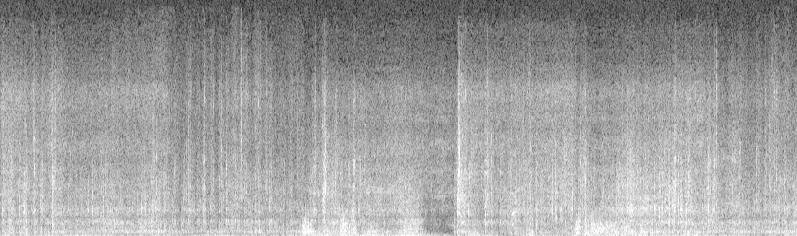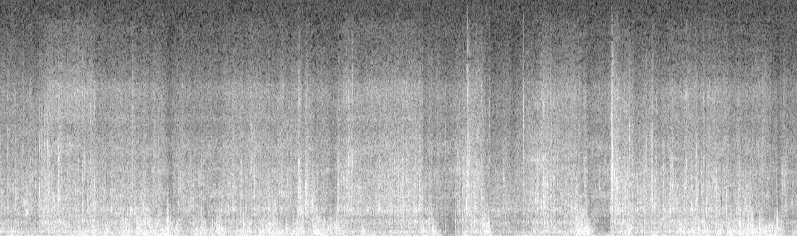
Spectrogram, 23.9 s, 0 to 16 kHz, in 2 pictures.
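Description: A mountain bike fitted with a Marzocchi Bomber Z2 fork rattles down a trail run, steady rough rumble and wind buffeting the microphone throughout, with occasional sharper knocks and dips.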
